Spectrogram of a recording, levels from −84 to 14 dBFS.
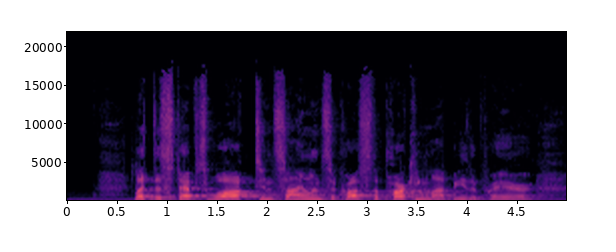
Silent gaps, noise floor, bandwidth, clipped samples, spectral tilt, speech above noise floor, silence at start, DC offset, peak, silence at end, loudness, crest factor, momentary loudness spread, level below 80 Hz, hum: none; -58 dBFS; 17.5 kHz; under 0.1%; -4 dB/octave; 25 dB; 0.35 s; under 0.1%; -12 dBFS; 0 s; -32 LUFS; 20 dB; 15 LU; -62 dBFS; none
